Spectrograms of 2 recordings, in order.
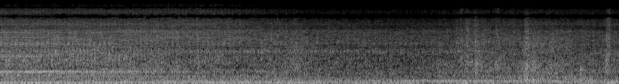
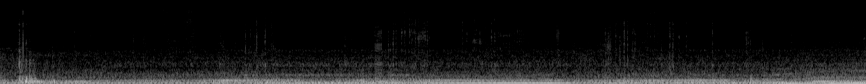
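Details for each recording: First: Alfa Romeo 159, which also puffs white smoke under boost: a thin steady power steering whine over a rough petrol idle; owner suspects air in the system or a failing pump. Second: Alfa Romeo 159 at idle while the power steering is bled, turning the wheel side to side to purge air. Only a faint, steady low hum; it sounds much better than before, and the owner may flush it once more.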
